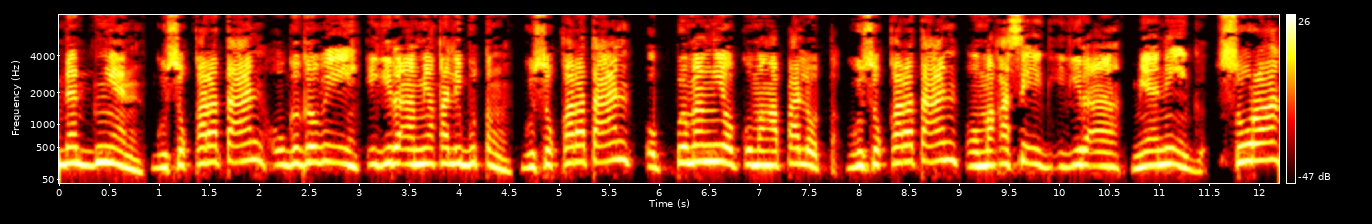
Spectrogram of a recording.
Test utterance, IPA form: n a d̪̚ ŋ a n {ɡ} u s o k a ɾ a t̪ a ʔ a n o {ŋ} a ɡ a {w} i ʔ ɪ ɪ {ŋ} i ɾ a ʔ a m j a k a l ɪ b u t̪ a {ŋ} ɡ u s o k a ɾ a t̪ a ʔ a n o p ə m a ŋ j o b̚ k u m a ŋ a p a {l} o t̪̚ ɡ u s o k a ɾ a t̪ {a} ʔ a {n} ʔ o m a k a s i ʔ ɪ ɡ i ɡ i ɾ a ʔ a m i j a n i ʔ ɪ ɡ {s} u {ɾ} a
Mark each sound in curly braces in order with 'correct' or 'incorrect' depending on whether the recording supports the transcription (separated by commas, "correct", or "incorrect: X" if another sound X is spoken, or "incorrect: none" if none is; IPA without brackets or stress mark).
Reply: correct, incorrect: ɡ, correct, incorrect: ɡ, correct, correct, correct, correct, correct, correct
